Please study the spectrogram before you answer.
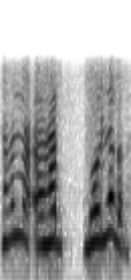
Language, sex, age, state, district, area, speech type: Marathi, female, 18-30, Maharashtra, Wardha, rural, conversation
